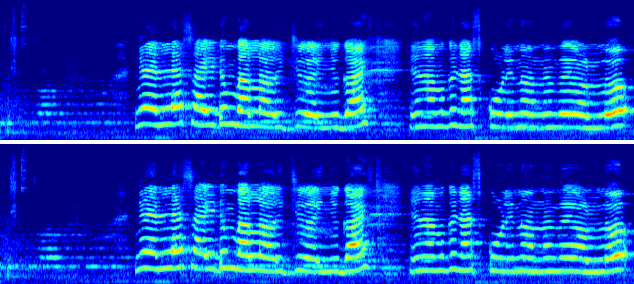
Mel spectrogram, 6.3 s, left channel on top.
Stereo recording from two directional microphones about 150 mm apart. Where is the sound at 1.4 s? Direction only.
15° left (ahead or behind).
